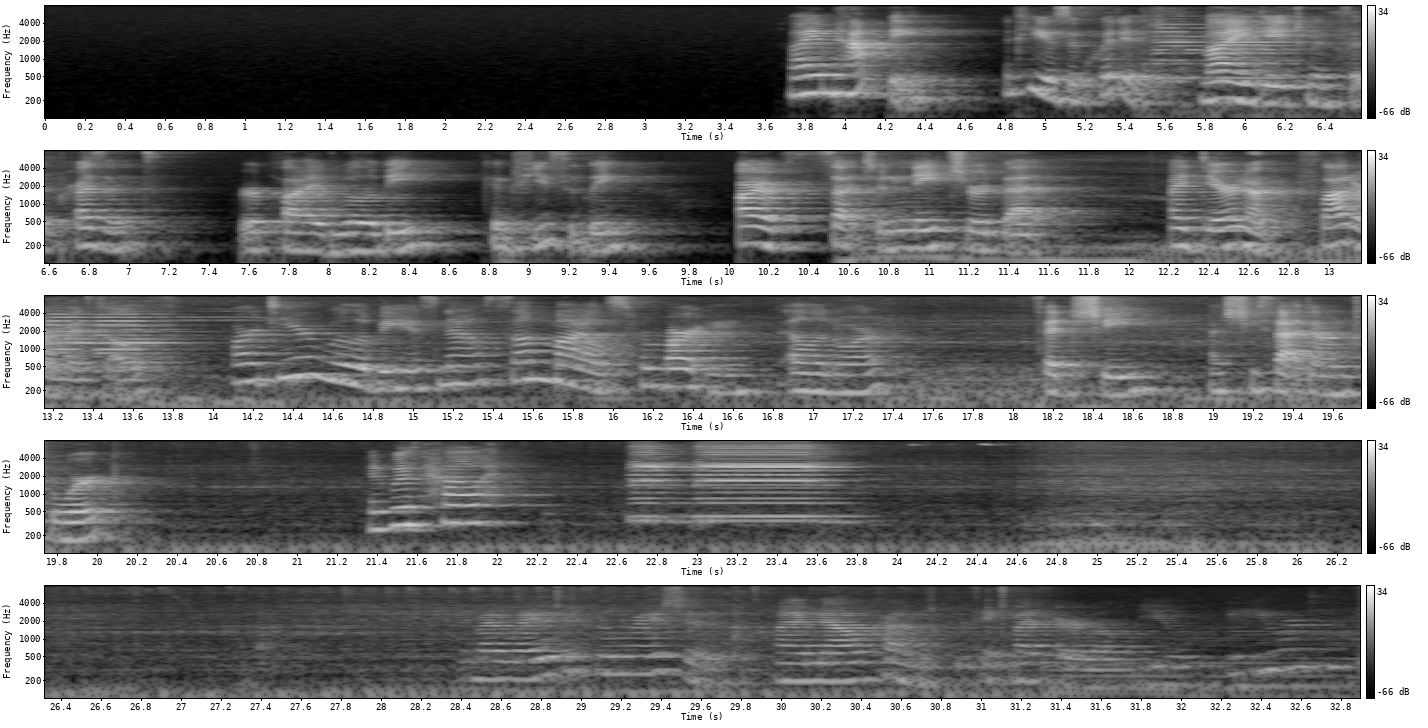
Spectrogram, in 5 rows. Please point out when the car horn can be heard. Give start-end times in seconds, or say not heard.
5.5-6.7, 13.2-14.3, 22.2-23.8.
